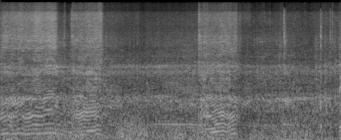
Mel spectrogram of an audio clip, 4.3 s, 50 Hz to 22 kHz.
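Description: A 2024 Beta 300 Race Edition two-stroke dirt bike pulls away, its engine note climbing and rising in pitch as it accelerates, loud and close throughout the clip with no talking.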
